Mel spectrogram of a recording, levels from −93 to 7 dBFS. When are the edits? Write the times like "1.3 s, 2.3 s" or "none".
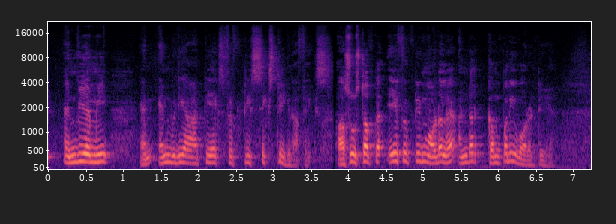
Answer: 3.8 s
